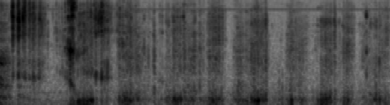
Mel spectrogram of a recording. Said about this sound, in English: It tastes like a barbecue chip. This is interesting. Mm-hmm. I also should mention that these are kettle cooked.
